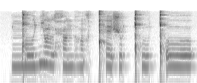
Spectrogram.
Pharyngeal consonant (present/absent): present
